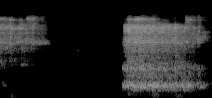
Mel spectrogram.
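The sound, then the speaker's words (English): Two breathy mouth exhales, a short one and then a longer, louder one after a brief pause, as a person taps their chest on the breastbone. A soft, rapid pulsing flutter runs beneath the second breath. No one speaks. “tapping your chest right on the breastbone, breathing out through your mouth.”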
